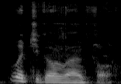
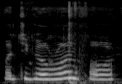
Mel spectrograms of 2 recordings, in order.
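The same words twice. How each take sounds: First: Said in the usual way. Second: High teasing voice; high, teasing question to the chicken. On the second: Real, not acted. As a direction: playfully question the hen. Teasing hens.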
